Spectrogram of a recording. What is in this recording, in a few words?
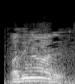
tamil sixteen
